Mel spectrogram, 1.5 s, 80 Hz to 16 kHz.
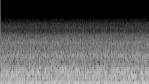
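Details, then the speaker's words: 1983 Ford E-150 van with 5.8L V8, probably over 200,000 miles, after new water pump and timing chain, warm at about 193°, running about six minutes: steady even low idle hum, no knocks, ticks or squeals; normal idle. "engine's been running about six minutes no no perceived problems"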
